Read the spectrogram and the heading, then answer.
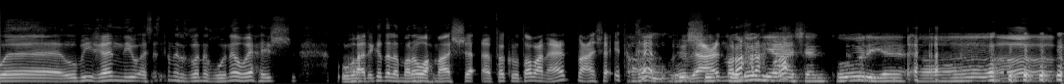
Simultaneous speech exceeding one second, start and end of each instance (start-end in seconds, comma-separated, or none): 6.3-8.1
